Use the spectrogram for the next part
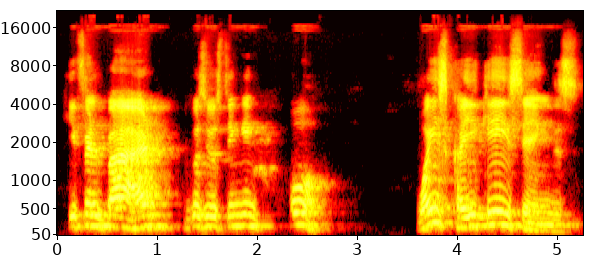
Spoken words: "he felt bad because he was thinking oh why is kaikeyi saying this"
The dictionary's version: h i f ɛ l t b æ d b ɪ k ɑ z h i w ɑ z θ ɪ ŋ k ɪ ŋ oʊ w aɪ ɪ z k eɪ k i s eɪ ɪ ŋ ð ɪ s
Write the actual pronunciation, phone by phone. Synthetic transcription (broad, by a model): h i f ɛ l t b æ d b ɪ k ɑ z h i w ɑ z t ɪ ŋ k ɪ ŋ oʊ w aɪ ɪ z k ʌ k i s eɪ ɪ ŋ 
